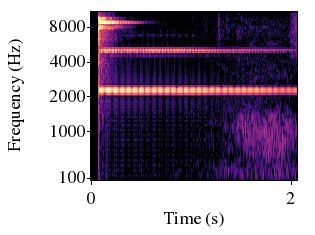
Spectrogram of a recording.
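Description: A pair of tingsha cymbals struck together once: a sharp clink followed by a long, clear ring at one steady pitch that fades slowly. The strike marks one of the invocations in a spoken ritual.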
